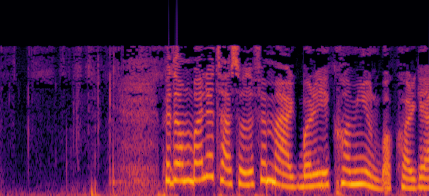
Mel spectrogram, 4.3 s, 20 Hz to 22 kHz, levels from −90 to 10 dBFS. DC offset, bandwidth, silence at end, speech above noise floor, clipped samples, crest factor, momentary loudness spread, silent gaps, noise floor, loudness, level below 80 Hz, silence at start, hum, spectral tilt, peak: under 0.1%; 8.8 kHz; 0 s; 32 dB; under 0.1%; 14 dB; 19 LU; none; -43 dBFS; -12 LUFS; -36 dBFS; 0.9 s; none; -5 dB/octave; 0 dBFS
